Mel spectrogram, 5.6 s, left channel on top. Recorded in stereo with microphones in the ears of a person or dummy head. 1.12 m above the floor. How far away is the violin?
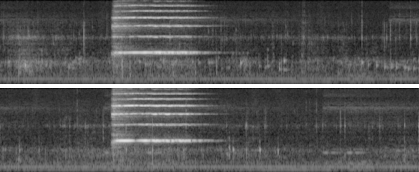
About 3.5 m.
